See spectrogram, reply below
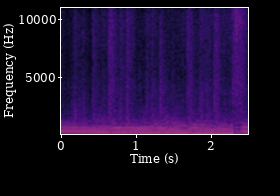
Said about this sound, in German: So ungefähr hört es sich an, wenn ca. 300.000 Volt über eine Stromautobahn zu uns geleitet werden.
